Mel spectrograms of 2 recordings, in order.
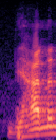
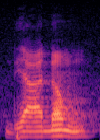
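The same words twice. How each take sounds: First: ध्यानन ending on n; wrong ending. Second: ध्यानम closed on a clear m; correct ending. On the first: Teacher showing students what to avoid, wrong ending. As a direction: close ध्यानन on n instead of m. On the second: Teacher correcting the n ending, correct ending. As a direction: shut the lips on the m of ध्यानम. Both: Shown as a demonstration. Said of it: "ध्यानन नहीं बोलेंगे".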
